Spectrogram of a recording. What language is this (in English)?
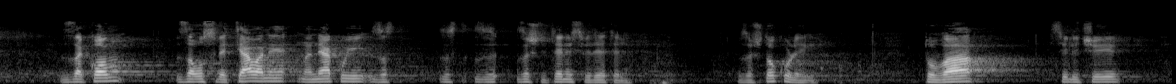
Bulgarian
